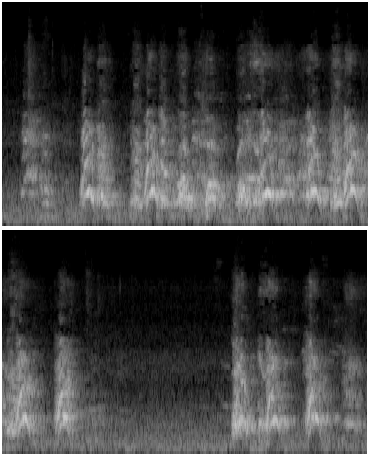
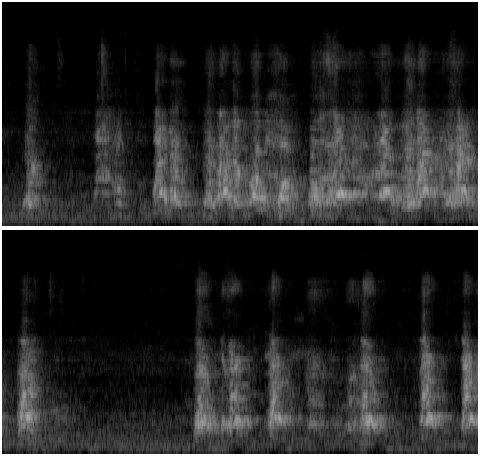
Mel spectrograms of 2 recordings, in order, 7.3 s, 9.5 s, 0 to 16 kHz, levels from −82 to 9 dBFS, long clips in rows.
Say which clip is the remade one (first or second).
second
